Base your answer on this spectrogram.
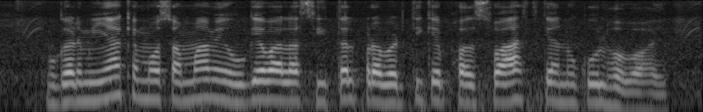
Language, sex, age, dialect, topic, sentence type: Magahi, male, 25-30, Western, agriculture, statement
